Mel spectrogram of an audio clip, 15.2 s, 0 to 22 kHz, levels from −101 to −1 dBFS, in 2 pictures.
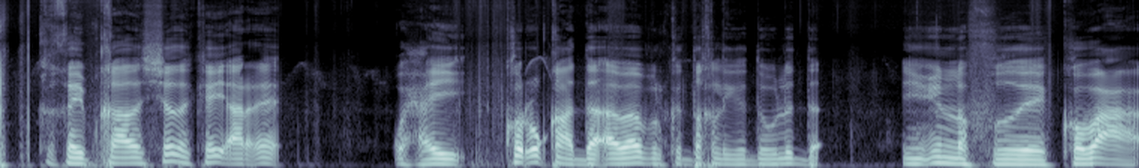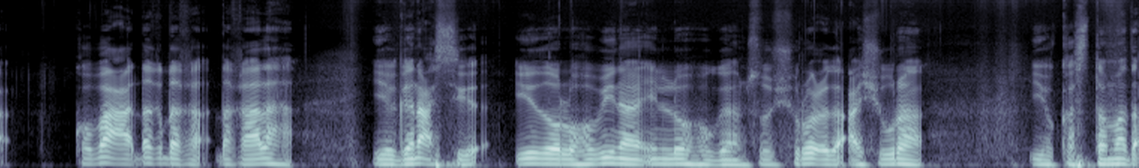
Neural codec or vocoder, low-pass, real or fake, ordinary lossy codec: none; none; real; none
